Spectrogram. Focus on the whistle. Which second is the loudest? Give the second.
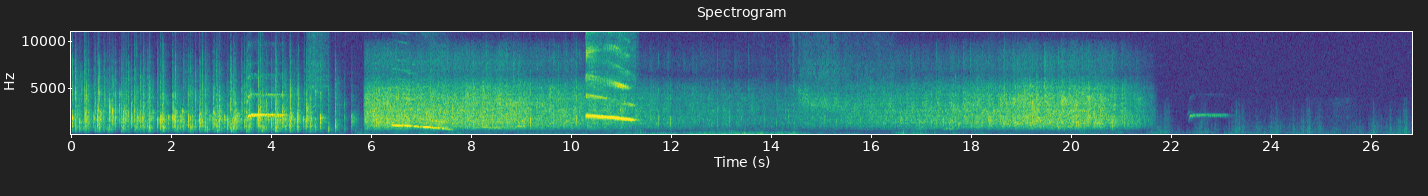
11 s.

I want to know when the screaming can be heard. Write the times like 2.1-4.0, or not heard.
6.5-7.7.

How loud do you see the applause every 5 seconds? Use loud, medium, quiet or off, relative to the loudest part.
loud, loud, quiet, medium, medium, off.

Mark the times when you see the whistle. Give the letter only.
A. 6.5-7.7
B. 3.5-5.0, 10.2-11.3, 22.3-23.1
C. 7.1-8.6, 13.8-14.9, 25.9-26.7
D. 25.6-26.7
B.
